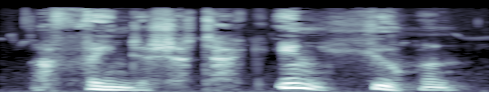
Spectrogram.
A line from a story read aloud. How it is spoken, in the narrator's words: he muttered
